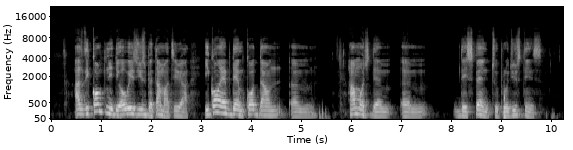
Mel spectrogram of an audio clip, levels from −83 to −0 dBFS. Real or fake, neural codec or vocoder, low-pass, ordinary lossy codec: fake; vocoder, 24 kHz, 100 mel bands, Vocos; none; none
